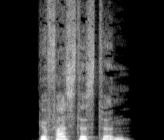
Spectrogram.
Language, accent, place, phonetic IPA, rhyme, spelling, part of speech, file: German, Germany, Berlin, [ɡəˈfastəstn̩], -astəstn̩, gefasstesten, adjective, De-gefasstesten.ogg
- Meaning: 1. superlative degree of gefasst 2. inflection of gefasst: strong genitive masculine/neuter singular superlative degree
